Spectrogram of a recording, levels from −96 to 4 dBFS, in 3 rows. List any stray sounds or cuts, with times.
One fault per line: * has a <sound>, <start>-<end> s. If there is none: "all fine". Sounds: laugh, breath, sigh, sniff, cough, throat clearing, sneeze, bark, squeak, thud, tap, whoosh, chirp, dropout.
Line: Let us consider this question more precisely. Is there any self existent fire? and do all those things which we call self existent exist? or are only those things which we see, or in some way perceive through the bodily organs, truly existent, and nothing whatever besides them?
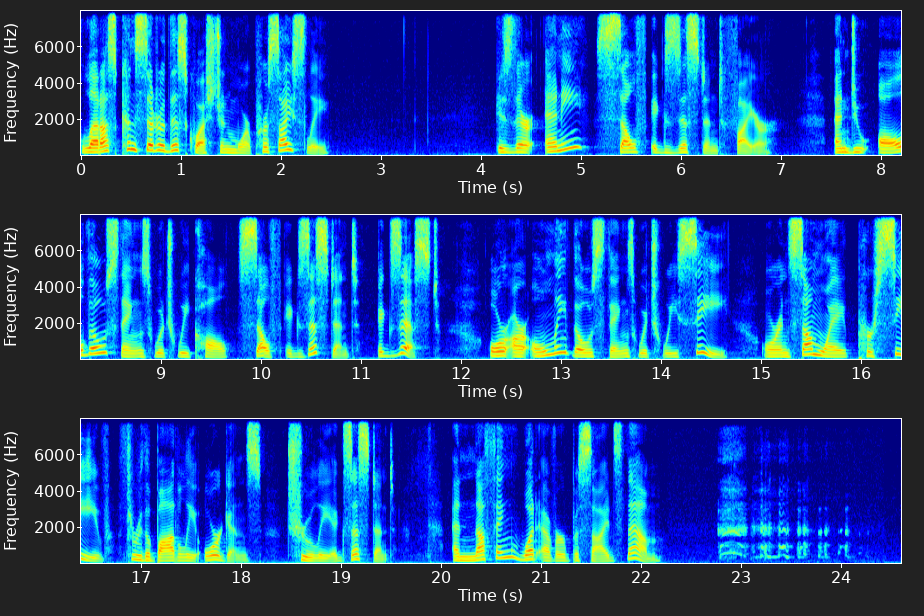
* has a laugh, 22.8-24.3 s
